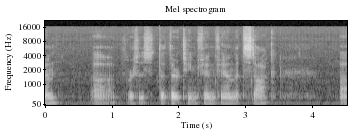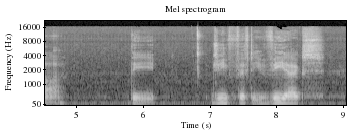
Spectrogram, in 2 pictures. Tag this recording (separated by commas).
Speech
